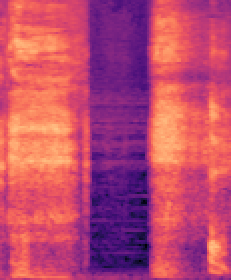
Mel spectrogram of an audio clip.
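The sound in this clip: A voice imitates a demon panting with two heavy, breathy exhalations split by a brief silence, the second ending in a short sharp catch of breath.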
